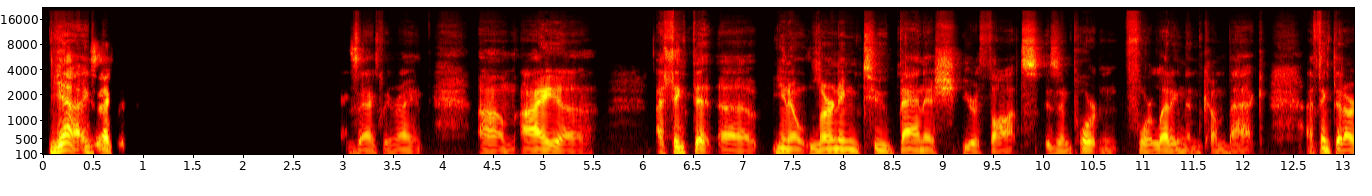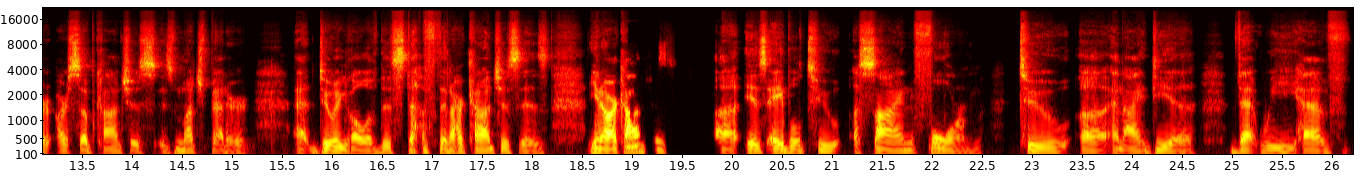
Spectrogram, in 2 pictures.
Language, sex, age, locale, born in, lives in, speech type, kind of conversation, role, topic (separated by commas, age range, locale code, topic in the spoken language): English, male, 50-54, en-US, United States, United States, conversation, podcast, guest, What habits or mindsets help you stay creative when you feel stuck?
